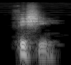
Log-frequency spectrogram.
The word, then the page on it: fishy: Australian English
